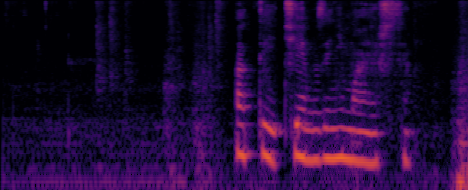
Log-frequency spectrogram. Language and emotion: Russian, neutral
